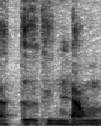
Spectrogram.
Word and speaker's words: Tử Thiên Long: Rồng Tử Thiên, bây giờ át đọc là Tử Thiên Long nha.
